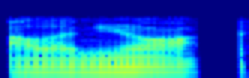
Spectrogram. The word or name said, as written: Olenek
